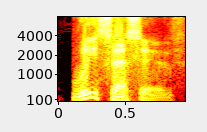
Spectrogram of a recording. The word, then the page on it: recessive: British English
